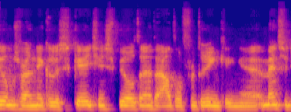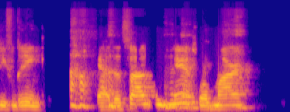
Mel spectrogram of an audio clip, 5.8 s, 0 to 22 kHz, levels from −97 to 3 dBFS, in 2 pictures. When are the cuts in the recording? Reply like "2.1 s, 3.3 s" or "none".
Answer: none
